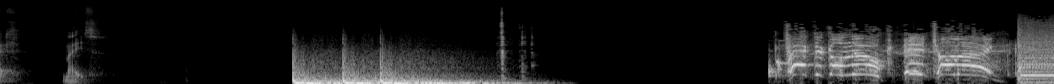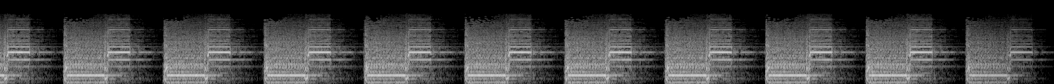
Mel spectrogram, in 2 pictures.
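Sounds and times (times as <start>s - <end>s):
pulsing warning alarm: 10.2s - 21.0s.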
